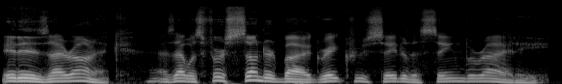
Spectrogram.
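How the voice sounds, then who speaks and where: A man's voice: mid-range voice, moderate pace, darkish tone, smooth, no echo, studio quality, lightly acted. A man voicing an ancient male spirit in a talking necklace, formal, archaic and wry, in an audio story. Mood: wry, weary. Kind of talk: audio fiction character acting. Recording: background music under the voice.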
